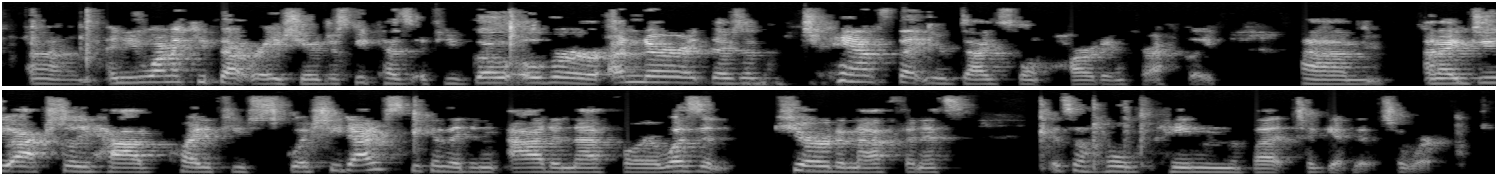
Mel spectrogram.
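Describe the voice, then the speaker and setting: A woman talks fairly quickly, her medium-pitched voice rising and falling in an ordinary way. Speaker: dice maker and teacher. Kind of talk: tutorial. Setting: livestream from home workshop. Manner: fast.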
